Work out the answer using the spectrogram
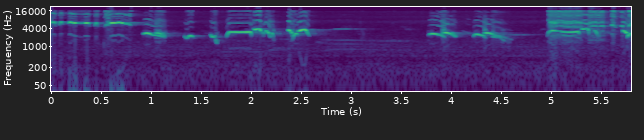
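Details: Excited white-rumped shama, training recording for birds that are reluctant to sing: long varied flowing phrases of clear whistled slurs and trills, a pause, then more looping whistles and a harsh burst.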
